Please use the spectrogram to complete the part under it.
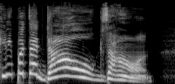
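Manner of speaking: put-on high-pitched Southern accent. Acting out a flight attendant repeating her request to a bartender, as part of a story; imitating a Southern accent. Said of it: "a Southern flight attendant".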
